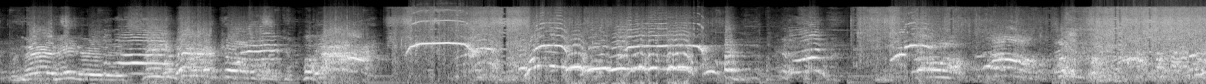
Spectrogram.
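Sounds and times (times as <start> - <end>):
ice water splashing down: 3.8 - 6.5, 8.5 - 12.0.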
